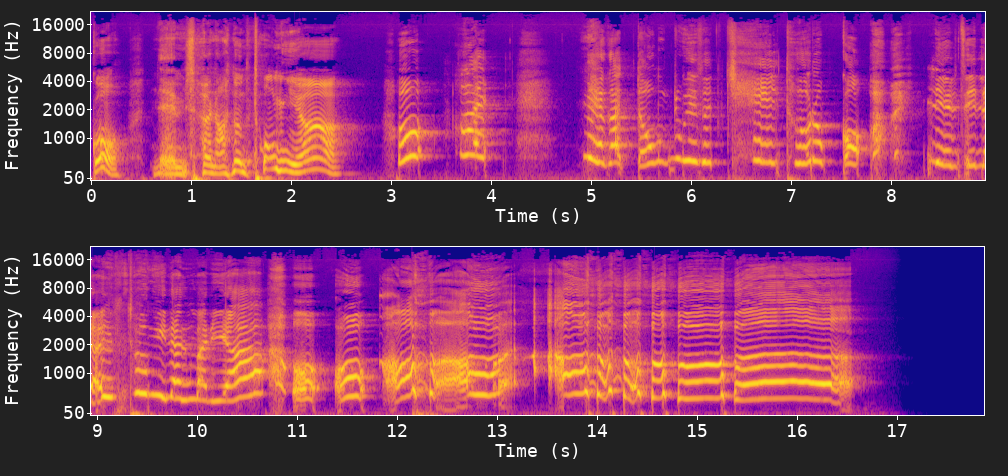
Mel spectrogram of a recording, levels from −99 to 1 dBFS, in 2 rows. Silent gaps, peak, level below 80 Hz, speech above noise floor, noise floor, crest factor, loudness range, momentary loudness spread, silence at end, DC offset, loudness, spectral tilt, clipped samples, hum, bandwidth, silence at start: none; 0 dBFS; -32 dBFS; 52 dB; -63 dBFS; 12 dB; 6 LU; 10 LU; 1.3 s; under 0.1%; -11 LUFS; -3.5 dB/octave; under 0.1%; none; 19.5 kHz; 0 s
